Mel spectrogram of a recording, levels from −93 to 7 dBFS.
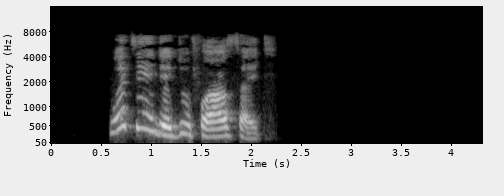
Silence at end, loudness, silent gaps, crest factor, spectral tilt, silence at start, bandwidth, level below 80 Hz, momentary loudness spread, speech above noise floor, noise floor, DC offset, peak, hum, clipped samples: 2.25 s; -19 LUFS; none; 20 dB; -4 dB/octave; 0.6 s; 7.6 kHz; -70 dBFS; 10 LU; over 72 dB; under -90 dBFS; under 0.1%; -2 dBFS; none; under 0.1%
